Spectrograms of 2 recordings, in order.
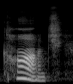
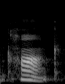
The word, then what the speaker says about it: conch: civilized Behavior disappears note although I myself prefer the pronunciation of K most dictionaries and professors prefer the pronunciation con fire fire is another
